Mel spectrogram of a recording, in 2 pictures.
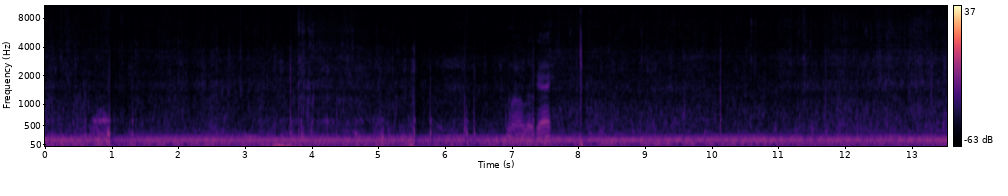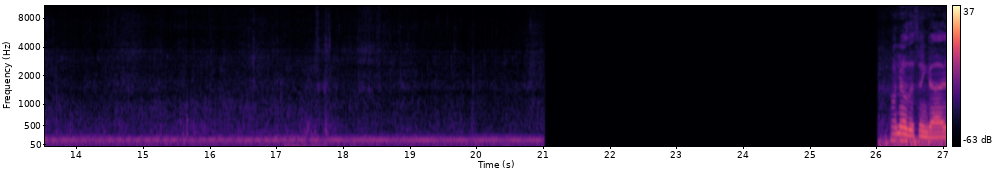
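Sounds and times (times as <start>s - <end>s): low engine hum: 0.0s - 21.0s, 26.0s - 27.0s
wind noise on microphone: 26.0s - 27.0s.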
